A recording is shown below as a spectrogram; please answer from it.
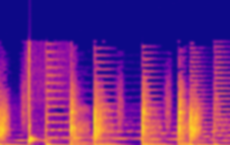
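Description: Background electronic dance music with a steady beat of deep, falling bass kicks. About a quarter second in, a short rising blip stands out as the loudest sound.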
